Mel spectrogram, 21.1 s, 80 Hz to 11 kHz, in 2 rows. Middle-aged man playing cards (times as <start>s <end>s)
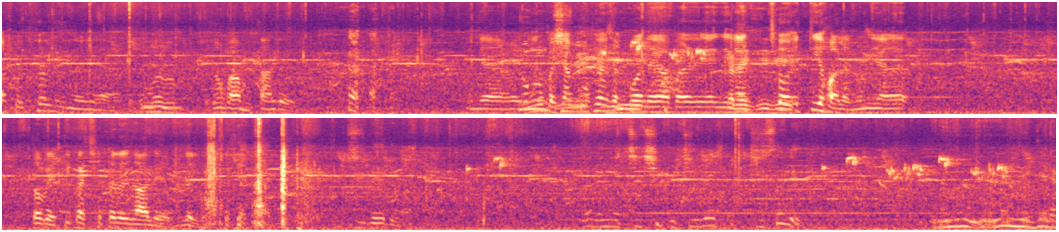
12.5s 13.7s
